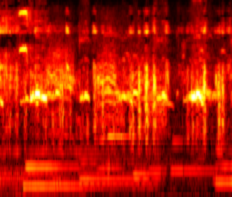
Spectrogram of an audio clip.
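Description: Recorded teal calls, quick high chirps repeating several times a second, mixed over background music with held notes.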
